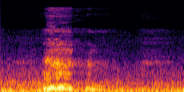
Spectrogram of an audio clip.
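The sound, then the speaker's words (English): A single harsh cough from someone who has picked up a cough in cold weather, with a rough, breathy burst, followed by a softer second catch, over a low steady background rumble. “Picked up a cough here.”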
